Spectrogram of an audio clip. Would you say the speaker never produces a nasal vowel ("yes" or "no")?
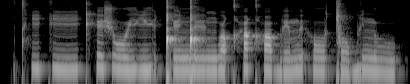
yes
